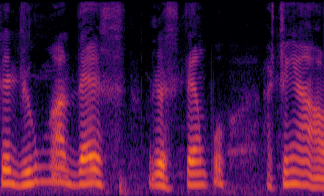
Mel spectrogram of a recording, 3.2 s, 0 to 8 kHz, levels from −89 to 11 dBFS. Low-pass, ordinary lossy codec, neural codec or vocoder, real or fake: none; none; none; real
